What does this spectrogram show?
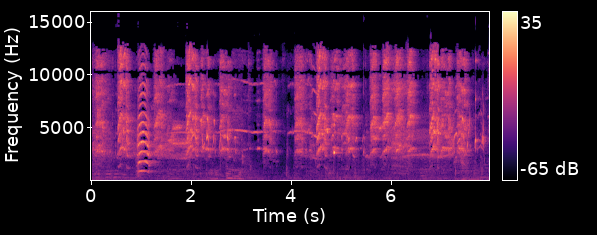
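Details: Lesser sulphur-crested cockatoo chicks, hand-reared siblings about four months old from a domestic Japanese breeder, being hand-fed: loud continuous harsh squawking and shrill rasping cries, overlapping and pulsing without pause, with faint human voices underneath.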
